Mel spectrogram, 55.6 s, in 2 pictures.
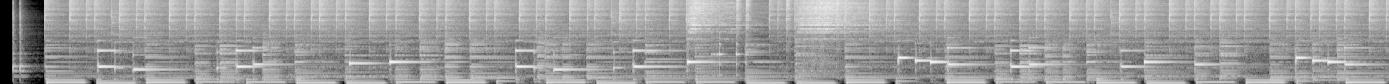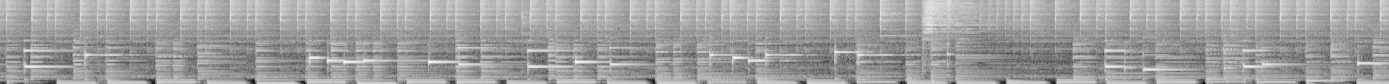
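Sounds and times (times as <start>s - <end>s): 
piano: 0.9s - 55.5s.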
